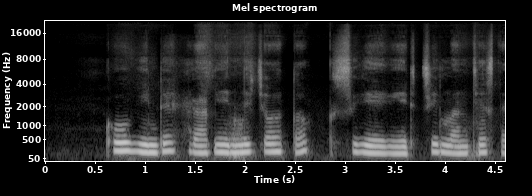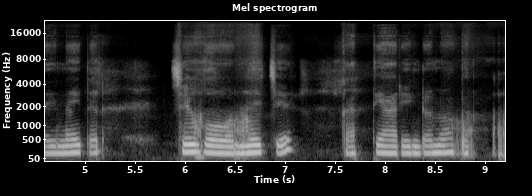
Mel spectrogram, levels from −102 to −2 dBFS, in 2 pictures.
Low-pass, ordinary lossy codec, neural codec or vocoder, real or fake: none; none; codec, 44.1 kHz, 2.6 kbps, SNAC; fake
